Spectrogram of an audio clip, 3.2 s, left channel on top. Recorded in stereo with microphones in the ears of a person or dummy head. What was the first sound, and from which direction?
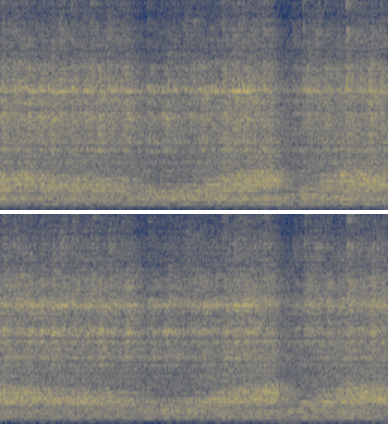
A fan, 50° left (ahead or behind).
